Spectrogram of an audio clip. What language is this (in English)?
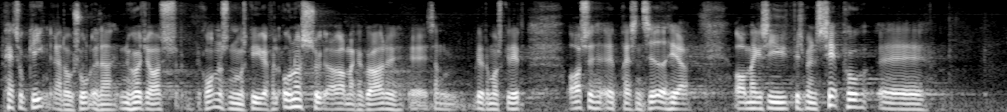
Danish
